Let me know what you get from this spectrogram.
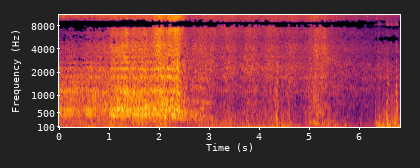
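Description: Passenger train on an electrified line sounding its horn, a steady chord held for about two and a half seconds, then rushing past at speed. Near the end a gust of wind buffets the microphone.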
